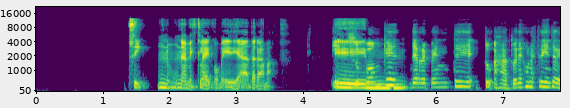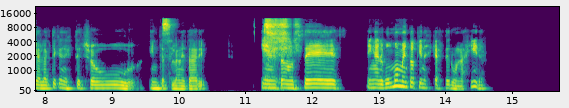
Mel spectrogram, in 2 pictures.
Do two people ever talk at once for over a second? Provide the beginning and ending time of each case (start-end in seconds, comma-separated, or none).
4.4-5.6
